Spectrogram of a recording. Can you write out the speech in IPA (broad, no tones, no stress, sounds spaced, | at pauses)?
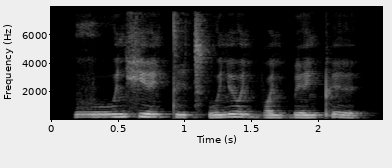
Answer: ɣ uː lʲ xʲ eː lʲ t i t͡sʼ u lʲ oː lʲ b ɔ lʲ ɓ e lʲ pʼ ɪː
